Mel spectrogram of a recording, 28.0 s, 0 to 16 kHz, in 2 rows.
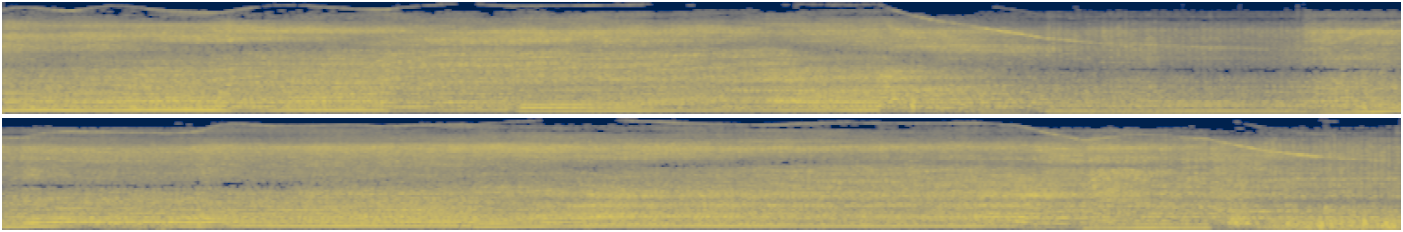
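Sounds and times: high whine: 0.0s - 12.2s
diesel engine revving: 0.0s - 27.9s.

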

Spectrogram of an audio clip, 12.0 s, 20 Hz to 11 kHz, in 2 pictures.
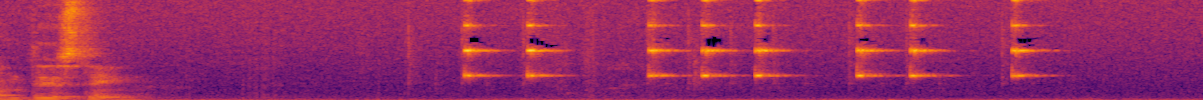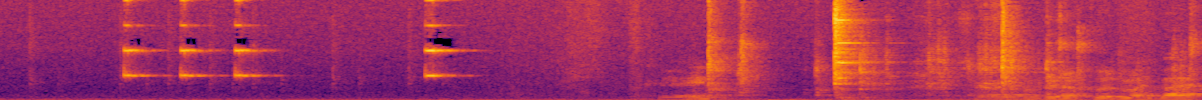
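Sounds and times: short high electronic beeps: 2.3s - 5.4s, 6.6s - 7.5s.

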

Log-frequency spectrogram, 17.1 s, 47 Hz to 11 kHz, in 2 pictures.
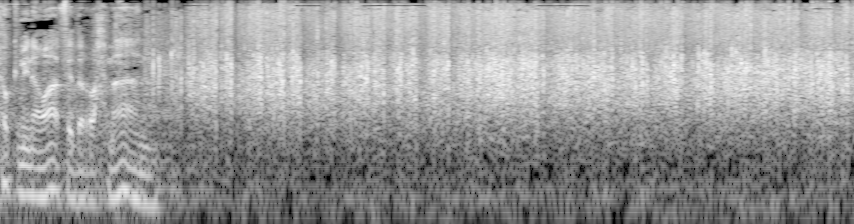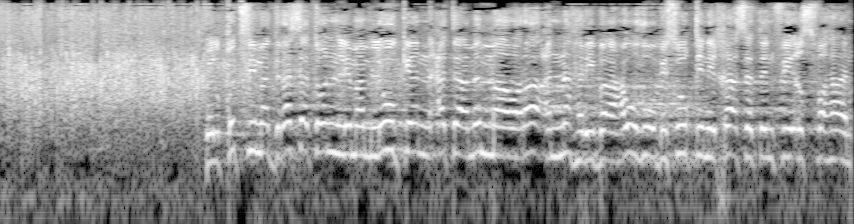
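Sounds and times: audience applauding: 1.4s - 12.8s.

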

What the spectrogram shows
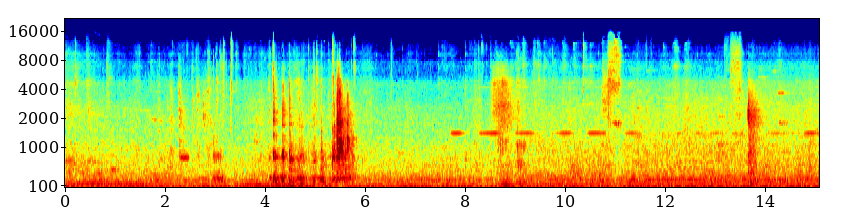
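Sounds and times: reversing alarm beeps: 7.7s - 15.0s.

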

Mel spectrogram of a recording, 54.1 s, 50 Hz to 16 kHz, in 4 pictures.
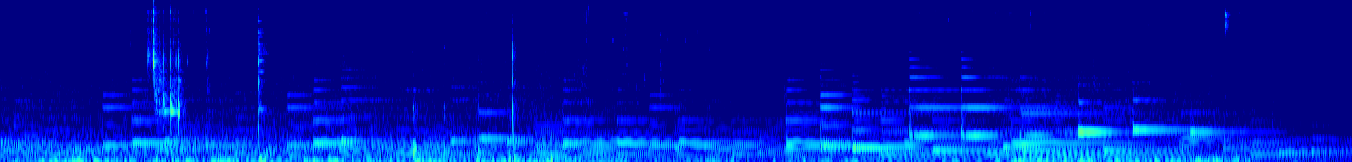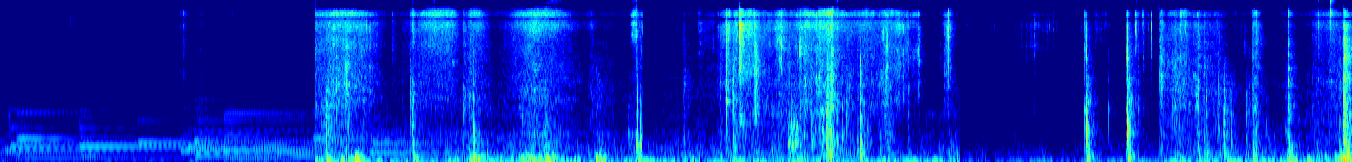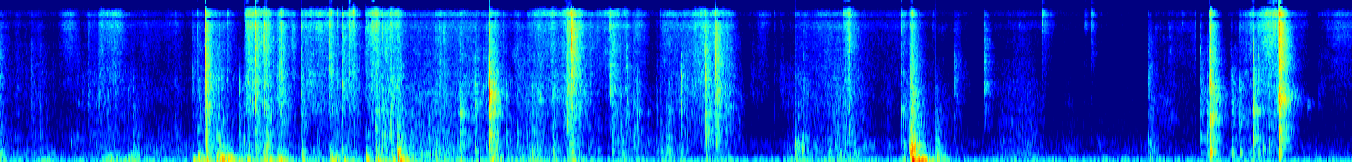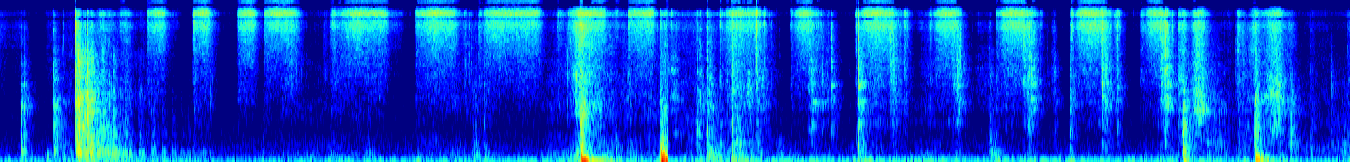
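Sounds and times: rubbing and scraping on floor: 29.8s - 35.9s, 52.2s - 54.0s.

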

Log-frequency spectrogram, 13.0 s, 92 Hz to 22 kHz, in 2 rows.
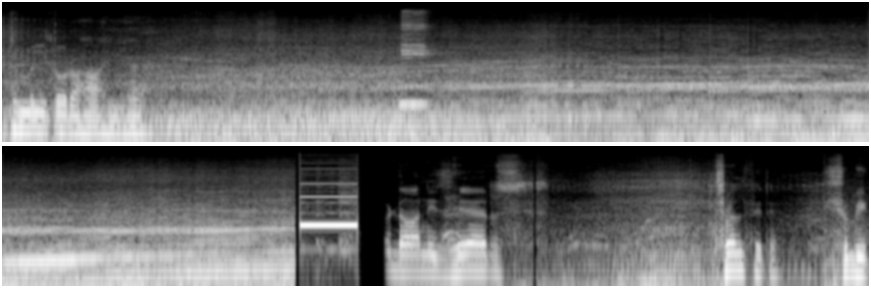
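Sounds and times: motorcycle engine accelerating: 1.2s - 8.7s
short high beep: 8.7s - 9.2s.

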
